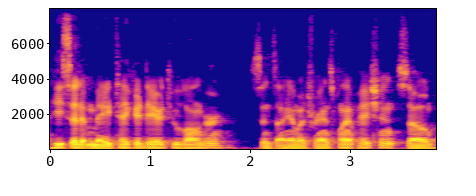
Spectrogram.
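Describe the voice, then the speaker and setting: A man with a very deep, low pitch speaks with fairly even intonation in a very clean recording with a silent background. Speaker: vlogger and kidney transplant patient. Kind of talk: personal vlog. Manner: halting, many fillers.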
